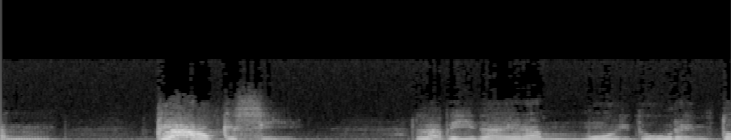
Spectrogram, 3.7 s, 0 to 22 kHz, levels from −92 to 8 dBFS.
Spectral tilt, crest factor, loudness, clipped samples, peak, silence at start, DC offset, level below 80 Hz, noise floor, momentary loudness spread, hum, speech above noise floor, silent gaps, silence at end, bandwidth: -7.5 dB/octave; 20 dB; -20 LUFS; under 0.1%; -2 dBFS; 0 s; under 0.1%; -42 dBFS; -50 dBFS; 21 LU; none; 30 dB; none; 0 s; 7.8 kHz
